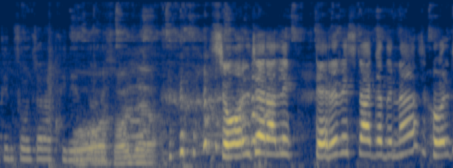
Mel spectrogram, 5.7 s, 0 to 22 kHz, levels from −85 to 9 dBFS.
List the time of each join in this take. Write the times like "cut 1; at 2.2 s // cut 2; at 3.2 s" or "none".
none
